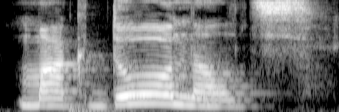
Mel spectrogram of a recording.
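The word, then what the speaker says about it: Макдоналдс: McDonald's. Even though it's written LDS at the end, McDonald's. I pronounce it a bit softer here, McDonald's.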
